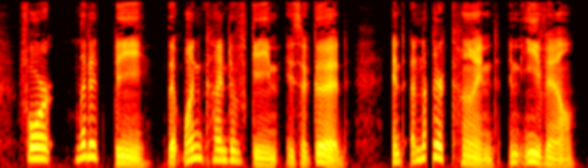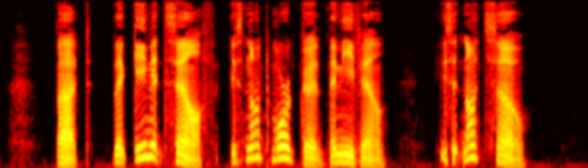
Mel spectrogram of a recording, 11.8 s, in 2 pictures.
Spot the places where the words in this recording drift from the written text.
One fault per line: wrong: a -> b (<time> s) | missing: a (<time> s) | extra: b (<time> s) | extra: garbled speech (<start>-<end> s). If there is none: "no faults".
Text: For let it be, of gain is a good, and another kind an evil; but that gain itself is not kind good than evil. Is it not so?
extra: that one kind (1.7 s)
wrong: kind -> more (8.6 s)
